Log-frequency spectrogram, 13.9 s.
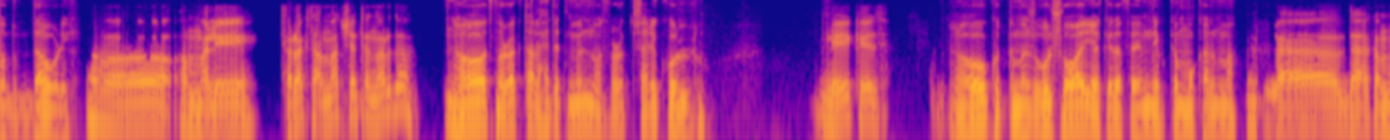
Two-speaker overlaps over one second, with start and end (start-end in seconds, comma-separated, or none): none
